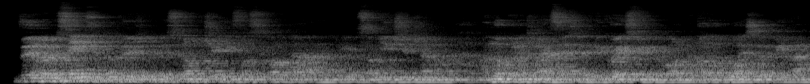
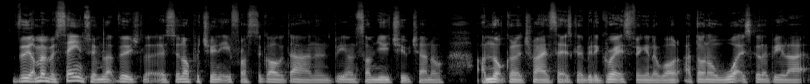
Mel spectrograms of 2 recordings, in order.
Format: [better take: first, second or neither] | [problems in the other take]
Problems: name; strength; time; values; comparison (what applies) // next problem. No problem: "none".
second | off-mic speech; far // room echo; strong; dies away in 2.4 s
